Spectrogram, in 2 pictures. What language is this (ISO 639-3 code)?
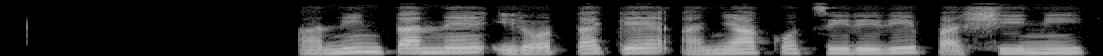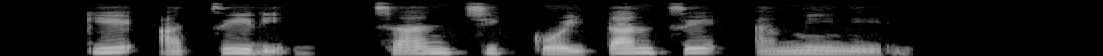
prq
